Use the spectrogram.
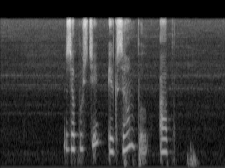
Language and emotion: Russian, neutral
